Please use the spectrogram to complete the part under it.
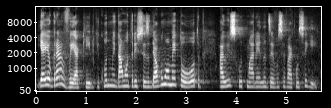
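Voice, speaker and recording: A woman panelist speaking softly and reflectively. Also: medium pitch, fast talker. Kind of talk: panel discussion.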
